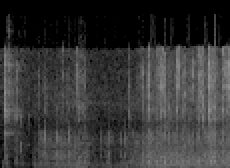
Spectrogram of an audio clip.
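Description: A sewing machine runs steadily, stitching down the lines on two sets of pockets for an armchair tidy, its even whirring motor close and clear with no voices.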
